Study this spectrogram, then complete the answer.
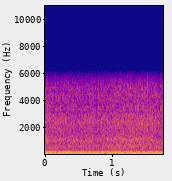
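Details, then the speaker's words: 1956 Chrysler 354 Hemi V8, street-rod engine stored since early 1990s, run periodically for a month: smooth even idle with no ticking; previously sticky lifter has freed up. "you don't hear it at all this time so that's not gonna be an issue"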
